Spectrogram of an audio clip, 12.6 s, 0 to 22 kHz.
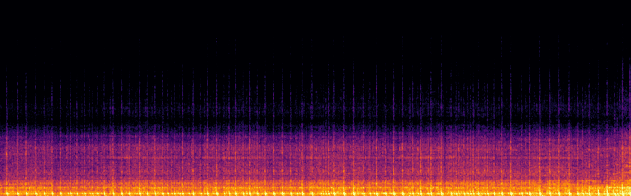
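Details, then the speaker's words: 2001 Honda CR250 two-stroke at idle: sharp, regular rattling ticks growing louder, gone when the clutch is pulled; worn clutch basket chattering, which looks bad on inspection and is to be replaced with a used basket. "pull the clutch and the noise goes away. So, basket's the issue. I've got a new used basket. Um, yeah, if you hear like a and it goes away with the clutch, it's the basket."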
